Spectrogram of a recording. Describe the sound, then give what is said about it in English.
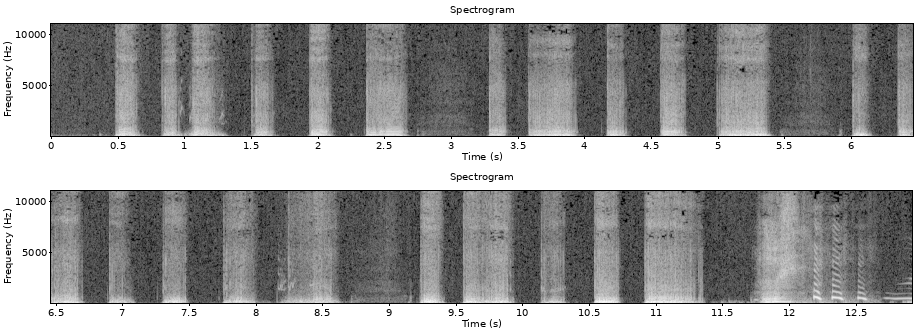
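A rapid sequence of short fart sound effects strung together into a bouncy rendition of Happy Birthday, each note a distinct loud blast with brief gaps, and no talking. “How do you fart happy birthday to somebody?”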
